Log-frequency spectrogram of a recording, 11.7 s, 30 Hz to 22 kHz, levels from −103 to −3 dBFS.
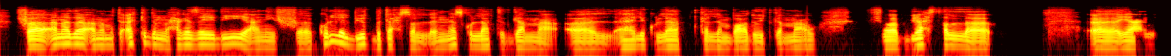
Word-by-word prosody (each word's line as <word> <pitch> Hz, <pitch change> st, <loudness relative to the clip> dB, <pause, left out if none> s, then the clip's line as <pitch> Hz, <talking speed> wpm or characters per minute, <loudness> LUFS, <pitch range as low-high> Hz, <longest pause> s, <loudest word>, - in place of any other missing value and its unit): فأنا 110 Hz, +6 st, +5 dB
ده 135 Hz, -3 st, +4 dB
أنا 115 Hz, +1 st, -1 dB
متأكِّد 130 Hz, +4 st, -2 dB
إنه 115 Hz, -4 st, -5 dB
حاجة 120 Hz, +5 st, 0 dB
زي 125 Hz, 0 st, 0 dB
دي، 130 Hz, +3 st, -4 dB
يعني 95 Hz, -1 st, -1 dB
في 80 Hz, +1 st, -4 dB
كل 165 Hz, +4 st, -2 dB
البيوت 130 Hz, -2 st, 0 dB
بتحصل، 85 Hz, -, -2 dB
الناس 110 Hz, +7 st, 0 dB
كلَّها 105 Hz, +1 st, -2 dB
بتتجمَّع، 90 Hz, -, -3 dB, 0.2 s
الأهالي 90 Hz, +5 st, -1 dB
كلَّها 100 Hz, +1 st, -2 dB
بتكلِّم 95 Hz, -2 st, -8 dB
بعض 95 Hz, +1 st, +2 dB
ويتجمَّعوا. 95 Hz, +3 st, -5 dB, 0.5 s
فبيحصل 110 Hz, +2 st, +2 dB, 1.0 s
آآ 95 Hz, -1 st, +3 dB
يعني 95 Hz, +2 st, +2 dB
100 Hz, 125 wpm, -26 LUFS, 95-120 Hz, 1.0 s, فأنا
